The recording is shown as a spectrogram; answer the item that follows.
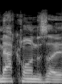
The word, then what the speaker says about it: Macron: But and then Macron talked about it, and I'm sorry that I pronounced the R like that, but my wife is French and she'd kill me if I didn't.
